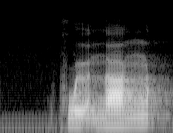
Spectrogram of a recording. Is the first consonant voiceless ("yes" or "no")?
yes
